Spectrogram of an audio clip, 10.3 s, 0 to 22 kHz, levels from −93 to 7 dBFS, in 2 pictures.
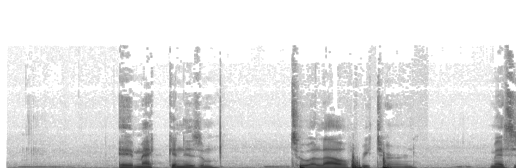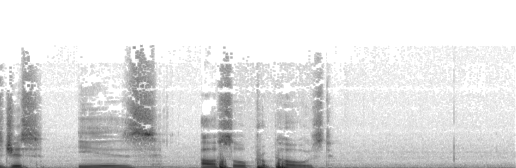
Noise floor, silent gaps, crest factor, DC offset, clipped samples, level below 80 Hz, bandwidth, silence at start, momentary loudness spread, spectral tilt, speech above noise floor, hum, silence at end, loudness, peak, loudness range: -45 dBFS; none; 20 dB; under 0.1%; under 0.1%; -26 dBFS; 15.5 kHz; 0.2 s; 16 LU; -6 dB/octave; 28 dB; none; 0.6 s; -19 LUFS; 0 dBFS; 3 LU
